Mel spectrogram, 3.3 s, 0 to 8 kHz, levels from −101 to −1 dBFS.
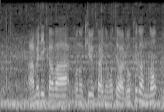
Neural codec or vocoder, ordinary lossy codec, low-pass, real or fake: none; none; 7.2 kHz; real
